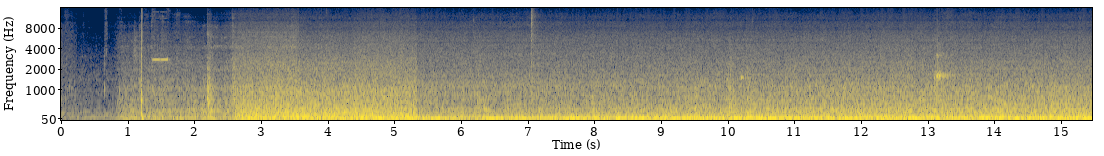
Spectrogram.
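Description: Chichibu Railway train running, heard from inside the passenger car: a loud, steady low rumble that starts about two and a half seconds in, after a quieter opening with a few clicks and a short beep.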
